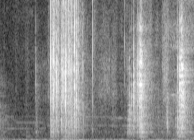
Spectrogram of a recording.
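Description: A deck of tarot cards being shuffled by hand: two bursts of the cards rustling and slapping together, a longer one about half a second in and a shorter one near the end.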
